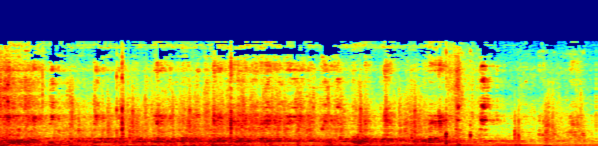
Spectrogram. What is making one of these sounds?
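Footsteps clatter across a metal roof.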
